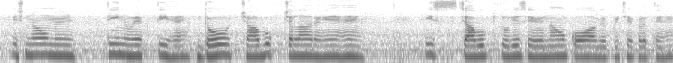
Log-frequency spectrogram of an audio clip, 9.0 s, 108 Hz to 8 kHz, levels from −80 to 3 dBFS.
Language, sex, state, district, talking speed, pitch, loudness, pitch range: Hindi, male, Uttar Pradesh, Muzaffarnagar, 135 wpm, 180 Hz, -38 LUFS, 170-195 Hz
